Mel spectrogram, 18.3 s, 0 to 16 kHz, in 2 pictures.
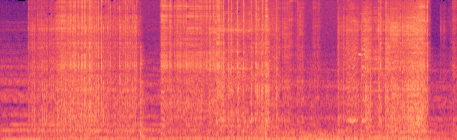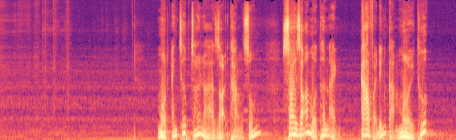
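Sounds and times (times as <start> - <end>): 
old rusty door hinges creaking: 0.5 - 10.6
speech: 12.3 - 17.8.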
